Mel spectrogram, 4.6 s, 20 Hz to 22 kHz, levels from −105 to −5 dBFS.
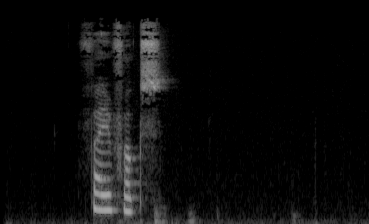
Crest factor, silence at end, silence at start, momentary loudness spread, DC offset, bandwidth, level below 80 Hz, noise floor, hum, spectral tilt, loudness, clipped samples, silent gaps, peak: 24 dB; 2.2 s; 1.05 s; 7 LU; under 0.1%; 15.5 kHz; -78 dBFS; -86 dBFS; none; -0.5 dB/octave; -41 LUFS; under 0.1%; none; -26 dBFS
